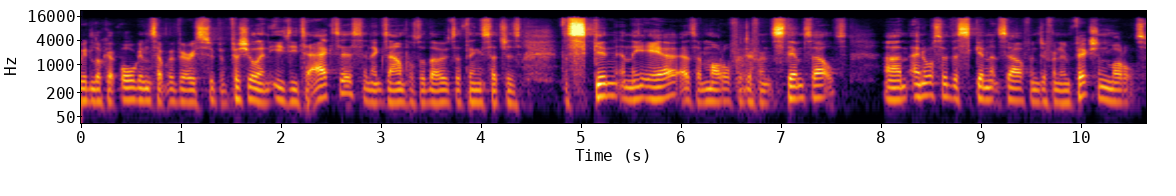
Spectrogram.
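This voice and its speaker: Speaking at a very fast pace with a New Zealand accent, a man uses a medium pitch and ordinary pitch variation. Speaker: research scientist. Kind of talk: lecture.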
